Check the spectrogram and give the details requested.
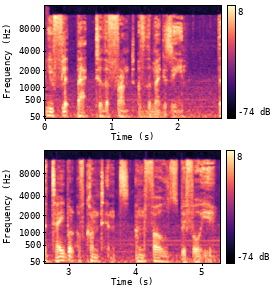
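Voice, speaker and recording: An actor playing the dry, erudite inner voice of a detective's mind in a video game, measured and drily ironic, with a gravelly tone. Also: male voice, animated, darkish tone, a little hiss or hum, heavily acted. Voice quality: very deep, gravelly. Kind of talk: scripted narration of a video game. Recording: music behind. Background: game music.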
